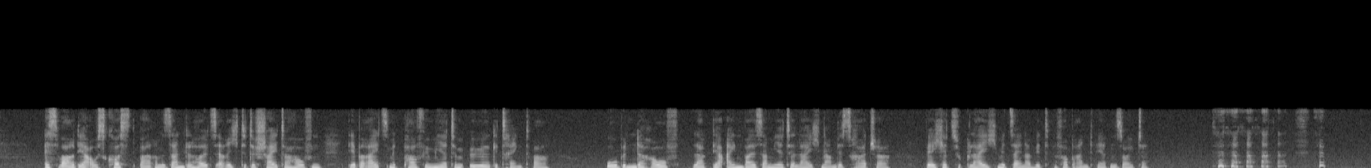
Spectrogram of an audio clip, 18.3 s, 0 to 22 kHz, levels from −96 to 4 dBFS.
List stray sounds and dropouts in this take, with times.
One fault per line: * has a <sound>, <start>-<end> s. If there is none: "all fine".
* has a laugh, 16.2-17.7 s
